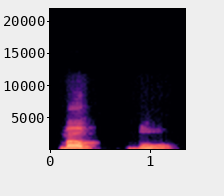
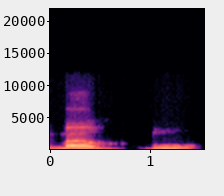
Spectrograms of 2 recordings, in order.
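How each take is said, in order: First: The gh sound is cut off abruptly. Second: The gh sound is held and flows on. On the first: The speaker calls it wrong. "jangan kita sekat terus... tak tepat" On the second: The speaker calls it right. "alirkan dia"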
